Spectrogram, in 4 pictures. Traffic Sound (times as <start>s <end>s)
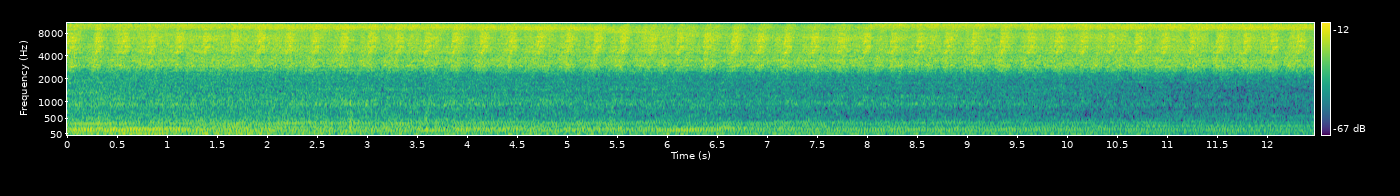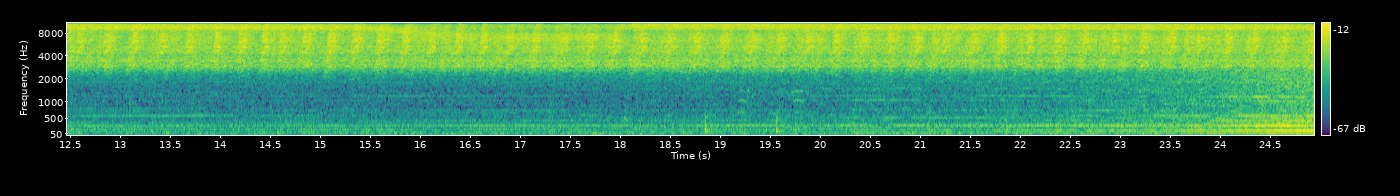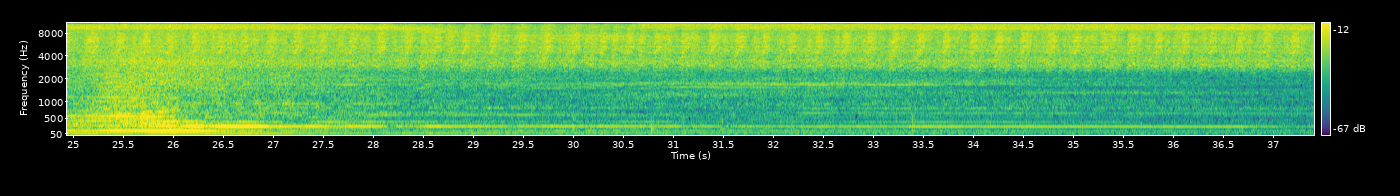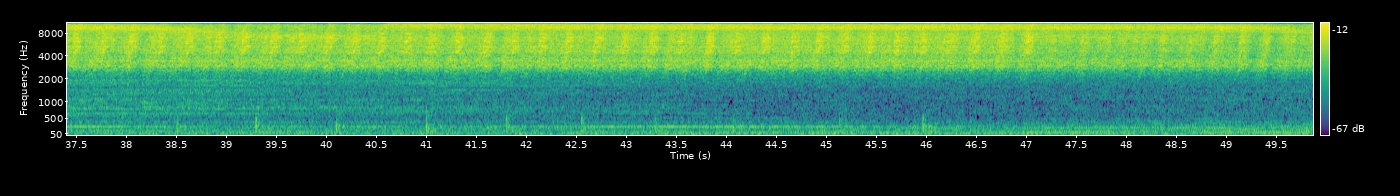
21.8s 42.7s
